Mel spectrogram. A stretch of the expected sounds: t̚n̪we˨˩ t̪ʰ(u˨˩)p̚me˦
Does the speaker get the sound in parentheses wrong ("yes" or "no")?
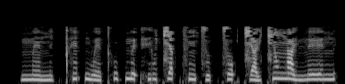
yes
